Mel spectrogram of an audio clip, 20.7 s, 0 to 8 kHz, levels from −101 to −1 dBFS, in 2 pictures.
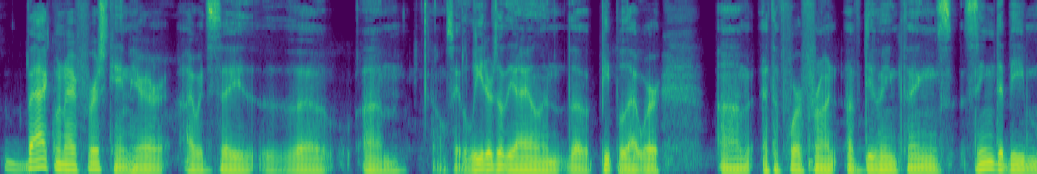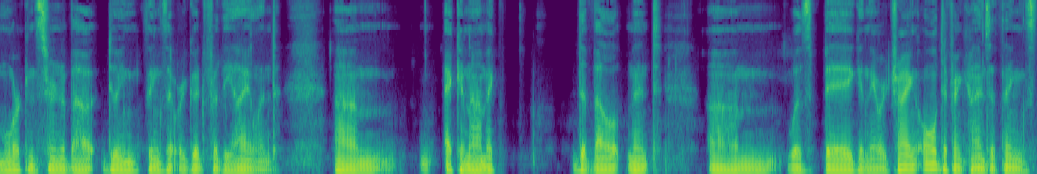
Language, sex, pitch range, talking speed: English, male, 70-80 Hz, 170 wpm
